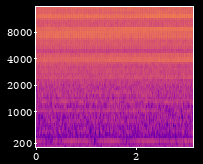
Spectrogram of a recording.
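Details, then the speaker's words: DRSSTC Tesla coil on a roughly 322 V DC bus with a steel coffee-can dummy load replacing the secondary, interrupter pulse width raised: a steady bee-like buzz with a low hum and hissy top end. The system is self-oscillating correctly. "so now you can hear the system itself oscillating and you can hear that classic bee buzzing salmon of the coffee can"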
